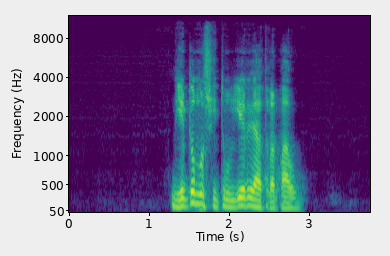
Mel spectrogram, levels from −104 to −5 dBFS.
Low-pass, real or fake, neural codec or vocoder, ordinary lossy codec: 10.8 kHz; fake; codec, 44.1 kHz, 1.7 kbps, Pupu-Codec; MP3, 96 kbps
